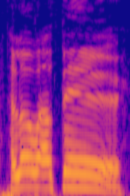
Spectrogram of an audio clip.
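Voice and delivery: loud, slow call out the window. Real, not acted. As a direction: call out to friends below. Calling out from plane.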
